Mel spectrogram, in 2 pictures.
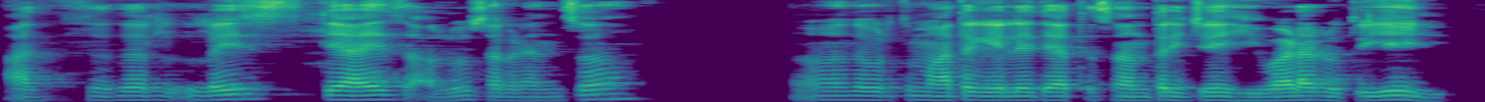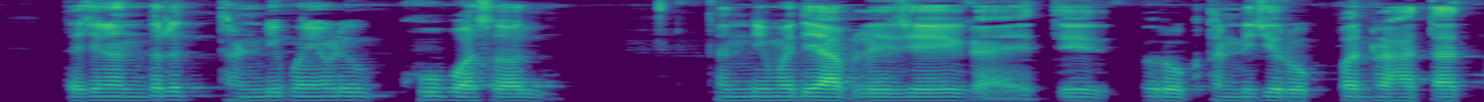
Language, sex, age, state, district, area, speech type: Marathi, male, 18-30, Maharashtra, Wardha, urban, spontaneous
